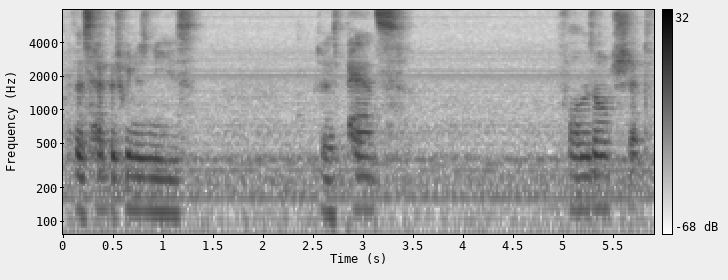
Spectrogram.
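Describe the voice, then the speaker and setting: A man's voice: mid-range voice, gravelly, background noise, lightly acted. A man performing a bitter, sardonic blinded First World War soldier in a dramatic stage monologue with pent-up anger. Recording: roomy echo, faint music.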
